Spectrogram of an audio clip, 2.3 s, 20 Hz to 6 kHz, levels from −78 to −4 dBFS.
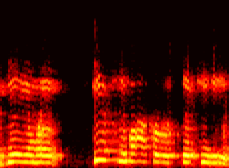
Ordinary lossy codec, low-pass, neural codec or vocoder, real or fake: AAC, 24 kbps; 5.4 kHz; vocoder, 22.05 kHz, 80 mel bands, HiFi-GAN; fake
